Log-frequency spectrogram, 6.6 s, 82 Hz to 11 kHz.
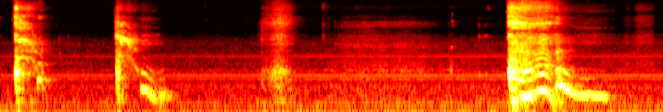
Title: #72 - more of this gross cough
